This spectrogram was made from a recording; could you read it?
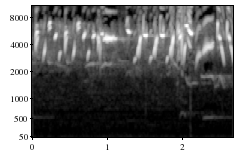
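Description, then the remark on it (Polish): A European goldfinch sings a rapid, tinkling stream of high twittering notes and short trills, bright and continuous with no voices over it. “Dzwoniec oliwkowo-zielony szczygieł jest bardziej kolorowy, a to, co się u niego rzuca w oczy, przede wszystkim to jest taka czerwona maska.”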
